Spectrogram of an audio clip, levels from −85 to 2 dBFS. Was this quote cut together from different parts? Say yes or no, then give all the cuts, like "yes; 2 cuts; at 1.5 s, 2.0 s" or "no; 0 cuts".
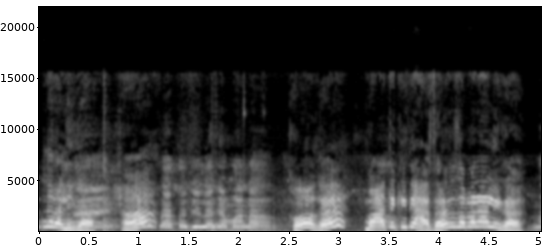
no; 0 cuts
